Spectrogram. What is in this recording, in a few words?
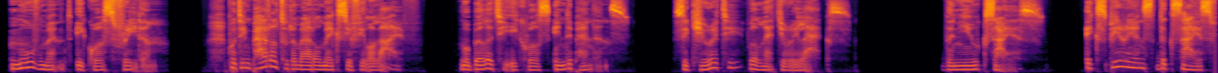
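British English, Sanft; Xios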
